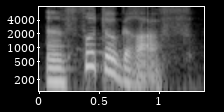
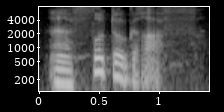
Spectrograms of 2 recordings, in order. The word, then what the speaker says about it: photographe: Un photographe. So here, PH, and here, PH, pronounce it like F, F, F, F.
